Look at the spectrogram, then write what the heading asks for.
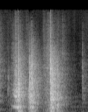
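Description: A wooden chair creaks and scrapes in three short, rough bursts, each a grinding wooden groan with a faint squeal, followed by a brief pause and a softer shuffle.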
